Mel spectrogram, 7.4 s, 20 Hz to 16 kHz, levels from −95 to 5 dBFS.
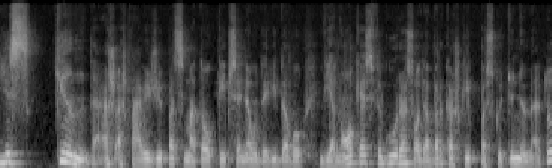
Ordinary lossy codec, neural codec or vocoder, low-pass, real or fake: AAC, 64 kbps; none; 14.4 kHz; real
